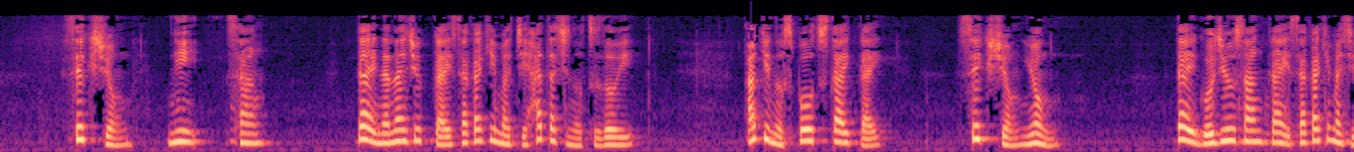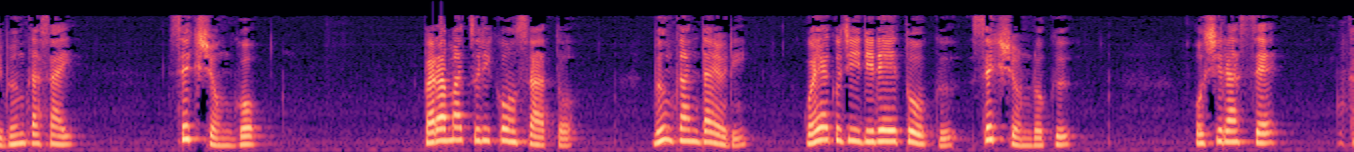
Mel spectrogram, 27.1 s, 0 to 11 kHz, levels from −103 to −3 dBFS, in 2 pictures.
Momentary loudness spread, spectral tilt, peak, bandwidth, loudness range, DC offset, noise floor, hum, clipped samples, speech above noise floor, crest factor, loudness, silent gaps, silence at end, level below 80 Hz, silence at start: 13 LU; -5.5 dB/octave; 0 dBFS; 8 kHz; 5 LU; under 0.1%; -58 dBFS; none; under 0.1%; 41 dB; 18 dB; -17 LUFS; none; 0 s; -60 dBFS; 0.7 s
